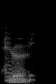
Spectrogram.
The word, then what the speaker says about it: NVE: at the end of October and did I pronounce the name of the agency correctly you did it's correct it's NV yes NV so I want to learn all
